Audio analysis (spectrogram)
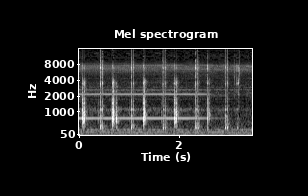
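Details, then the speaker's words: IBM "DeathStar" hard drive heard through an electromagnetic pickup coil, failing to load firmware from the reserved area after spin-up: uneven sharp clicks about 1.5 per second over hum as heads reset to the stops and retry; spindle motor dips; dead drive. "what you're hearing there is the hard drive the heads resetting see if we can find the voice coil so that's the heads moving back to the position back to the stops and then trying again"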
